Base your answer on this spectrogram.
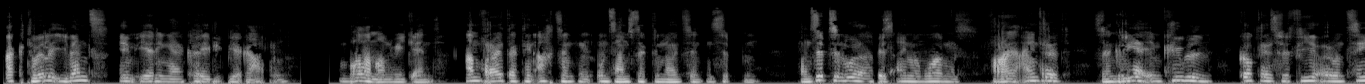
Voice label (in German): WERBUNG; Sunrise Ballermann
